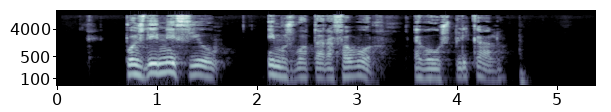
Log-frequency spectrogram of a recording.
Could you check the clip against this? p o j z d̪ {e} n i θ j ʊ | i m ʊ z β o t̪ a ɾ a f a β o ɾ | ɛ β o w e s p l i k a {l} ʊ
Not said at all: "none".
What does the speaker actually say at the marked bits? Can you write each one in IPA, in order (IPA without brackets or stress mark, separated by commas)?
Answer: i, l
